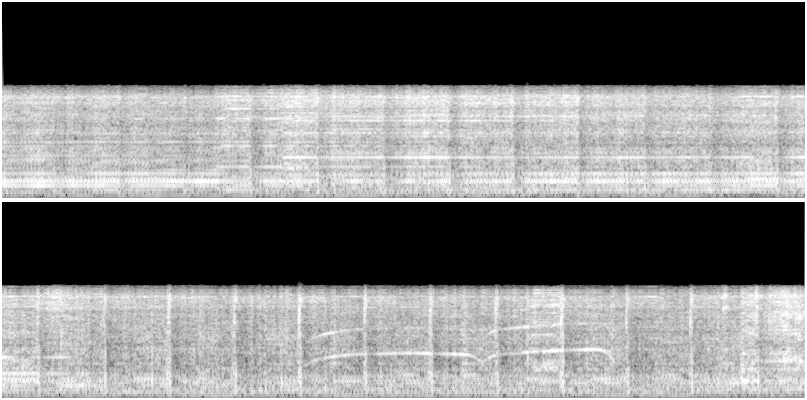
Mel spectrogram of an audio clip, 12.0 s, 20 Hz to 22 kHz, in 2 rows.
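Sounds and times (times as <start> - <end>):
metal band playing live: 0.0 - 12.0
drum hits: 0.9 - 12.0.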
